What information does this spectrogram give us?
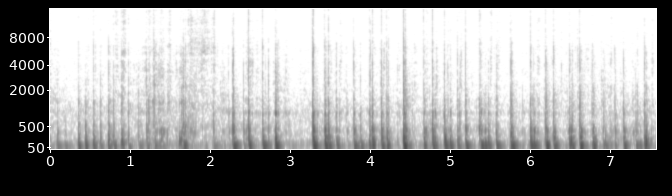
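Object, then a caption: Cardboard shoebox. A medium-size, hollow black Jordan cardboard shoebox with a red Jumpman logo is held up and tapped rapidly with fingertips and nails on its lid and sides. Dozens of quick, dry, low hollow thuds come in an uneven drumming rhythm, each dying away almost at once, with a brief lull around the three-second mark.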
